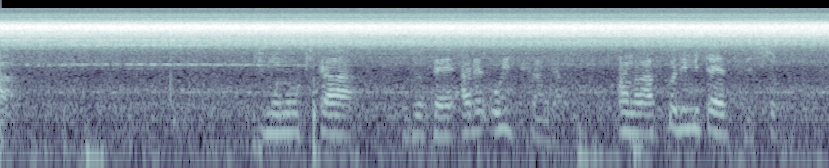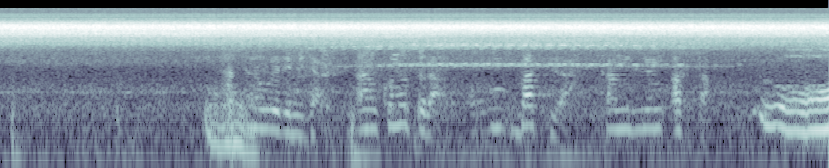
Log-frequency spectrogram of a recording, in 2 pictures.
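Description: A dense chorus of cicadas droning steadily at a high pitch without a break.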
